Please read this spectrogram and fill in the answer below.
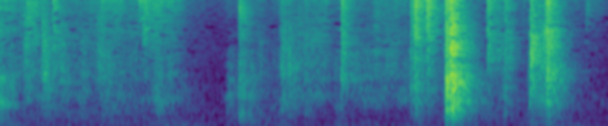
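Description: Handling noises: a sheet of paper rustling as it is put down, with a few short, sharp clatters, the loudest about three seconds in.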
